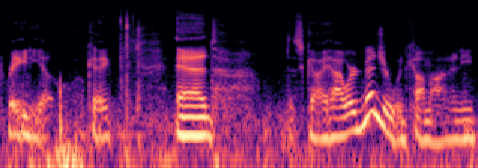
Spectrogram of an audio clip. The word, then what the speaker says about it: Howard Menger: Anyway, but I remember hearing about Howard Menger. That's who we're going to talk about. Howard. That's how you say his name, by the way, Howard Menger, on the radio when I was in the 60s.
